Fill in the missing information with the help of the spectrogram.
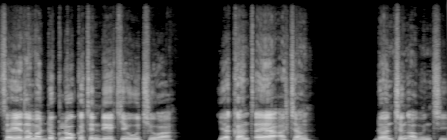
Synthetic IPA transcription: sa˦jːa˦zɐ˦ma˦dʊ˦kloː˦kɐ˨t͡ʃɪ˦nda˨jɐ˦kʲeː˨wʊ˦t͡ʃeː˨waː˨ | ja˦kɐ˨nsʼɐ˦jaː˨ʔa˨t͡ʃɐ˦ŋ | dɔ˦nt͡ʃɪ˦ŋʔa˨bɪ˦nt͡ʃi˦ʔ

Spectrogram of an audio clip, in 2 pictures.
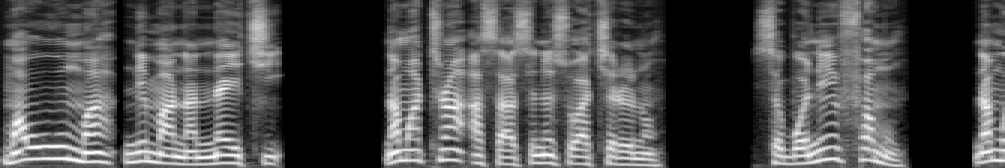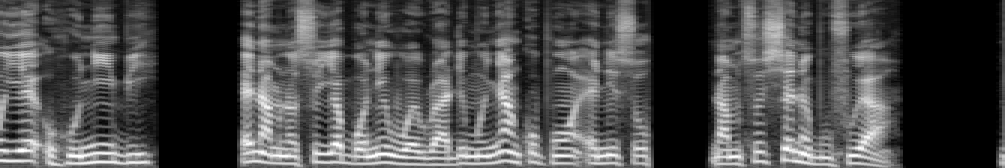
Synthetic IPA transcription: mʊ̃˦ã˦wʊ˦wʊ̃˦m˦mã˦nɪ̃˦mã˨nã˨n̩ː˨˦ã˦æ˦t͡ɕʰi˦ | nã˨mʊ̃˦a˦tʰɪ˦ɾã˦ʔa˨saː˨sɪ˦nʊ̃˦sʊ˦a˨t͡ɕʰɪ˨ɾɪ˨nʊ̃˨ | sɛ˨bɔ˨nɪ̃˦fa˦mʊ̃˨ | nã˦mʊ̃˦jɛ˦ʔo˨ɦo˨nĩ˦bi˦ | ɛ˦nã˨m˨nʊ̃˨sʊ˦jɛ˦bɔ˨nɪ̃˦wɔ˨æ˨wu˨ɾa˨dɪ˦mʊ̃˨ɲã˦ŋkʰo˦pʰɔ̃˦nɛ̰˦nɪ̃˦sʊ˦ | nã˨m̩̃˨sʊ˦ɕɛ˦nã˨bu˨fu˦a̰˨

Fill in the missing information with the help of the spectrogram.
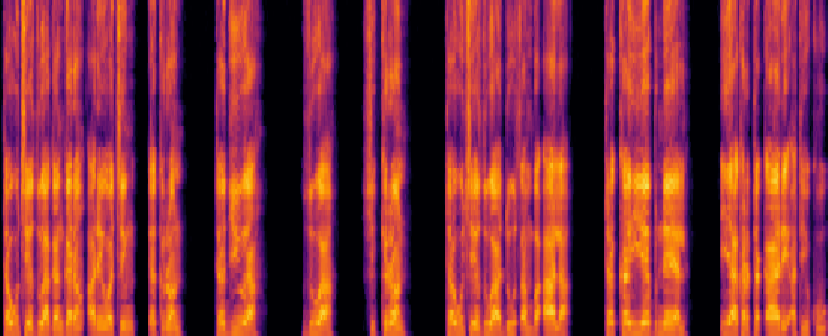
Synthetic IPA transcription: ta˦wʊ˦t͡ʃe˨zʊ˦waː˨ɡɐ˦ŋɡɐ˦ɽɐ˨ŋʔa˦ɾeː˨wɐ˦t͡ʃɪ˦ŋʔɛ˨kɾɔ˦˨n | ta˦d͡ʒiː˦ja˨ | zʊ˦waː˨ | ʃɪ˨kɾɔ˦˨n | ta˦wʊ˦t͡ʃe˨zʊ˦waː˨duː˦sʼɐ˨mba˨ʔaː˦la̰ː˨ | ta˦ka˦jːɛ˦bnɛ˦jɛ˨l | ʔɪ˦jaː˨kɐ˦rta˦kʼaː˦ɽeː˨ʔa˨teː˨kʷuː˦

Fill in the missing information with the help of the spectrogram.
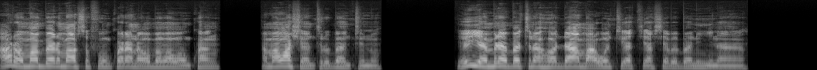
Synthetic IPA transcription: a˦ɾɔ̃˨˦mã˦bɛ˦ɾɪ˦mã˦a˦sʊ˦fʊ˦ŋ̩˦kʰʷa˦ɾa˦nã˨wɔ˦bɛ˦mã˦wɔ̃˨ŋ˨kʷʰã˦n | a̰˨mã˦wɔ˦a˦ɕɛ˨n̩˨tʰʊ˨ɾʊ˨bɛ̃˦n̩˨tʰʊ˨nʊ̃˦ | jɛ˦ji˦ɛ˨m̩˦mɪ̃˦ɛ˨bɛ˦tʰɪ˦nã˦ɦɔ˦daː˦mã˨wɔ̃˦n̩˦tʰu˨a˨tʰɪ˨a˨sɪ˦ɛ˨bɛ˦ba˦nʊ̃˦ɲĩ˨nãː˦

